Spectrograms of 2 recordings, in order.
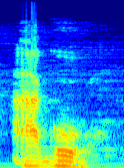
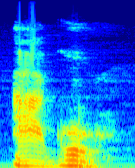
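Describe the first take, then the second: The two takes are said the same way.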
